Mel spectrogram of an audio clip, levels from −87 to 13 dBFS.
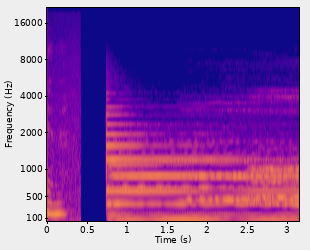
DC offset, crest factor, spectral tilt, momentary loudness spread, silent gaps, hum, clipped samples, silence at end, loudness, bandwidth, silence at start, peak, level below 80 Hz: under 0.1%; 14 dB; -7.5 dB/octave; 5 LU; 0.41-0.73 s; none; under 0.1%; 0 s; -22 LUFS; 11 kHz; 0 s; -8 dBFS; -30 dBFS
